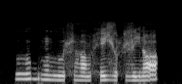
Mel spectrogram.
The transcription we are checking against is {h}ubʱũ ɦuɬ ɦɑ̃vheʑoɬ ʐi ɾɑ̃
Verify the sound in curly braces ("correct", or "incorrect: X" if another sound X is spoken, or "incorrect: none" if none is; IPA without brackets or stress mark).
incorrect: ɦ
